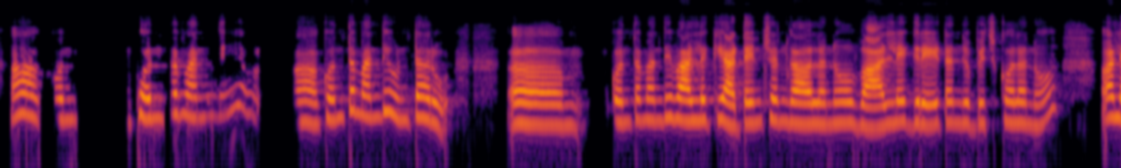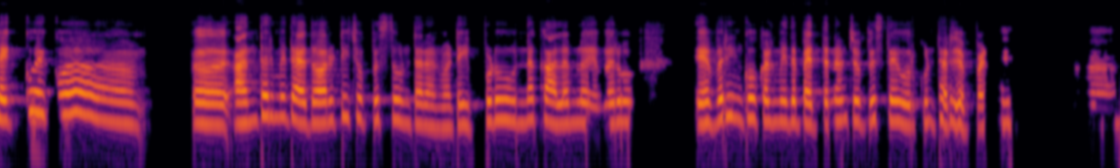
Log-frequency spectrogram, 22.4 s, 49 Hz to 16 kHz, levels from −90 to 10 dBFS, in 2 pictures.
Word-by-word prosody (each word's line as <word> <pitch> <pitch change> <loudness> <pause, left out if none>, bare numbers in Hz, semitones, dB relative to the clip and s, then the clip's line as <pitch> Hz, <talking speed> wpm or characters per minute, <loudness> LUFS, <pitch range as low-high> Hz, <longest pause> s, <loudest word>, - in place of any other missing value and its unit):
ఆ! - - +4 0.4
కొంత్ 265 0 -6 0.6
కొంతమంది 290 +1 -1 0.7
ఆ! - - -1 0.3
కొంతమంది 290 +3 0
ఉంటారు. 265 -1 0 0.7
ఆహ్, 235 0 +6 0.4
హ్మ్, 220 - -13 0.4
కొంతమంది 260 +2 -2
వాళ్ళకి 260 +1 +5
అటెన్షన్ 245 +3 0
గావాలనో, 235 0 +3 0.2
వాళ్ళే 215 +5 +6
గ్రేట్ 230 0 +3
అని 240 -1 -6
చూపించుకోవాలనో, 235 0 -4 0.6
వాళ్ళు 285 0 +6
ఎక్కువ 265 +7 -6
ఎక్కువ 320 0 -1 1.3
ఆహ్, 230 -1 +3 0.2
అందరి 260 +5 -1
మీద 290 0 -3
అథారిటీ 240 +3 0
చూపిస్తూ 265 -1 -7
ఉంటారన్నమాట. 215 -3 -6
ఇప్పుడు 250 +4 -4 0.2
ఉన్న 245 +1 -8 0.2
కాలంలో 235 0 0
ఎవరు, 230 +4 -3 0.8
ఎవరు 260 +4 -1
ఇంకొకరి 265 -2 -2
మీద 250 0 0
పెత్తనం 235 +3 0
చూపిస్తే 255 +1 -3
ఊరుకుంటారు 235 +2 -5
చెప్పండి. 210 +4 -5 0.8
ఆ! 220 0 -9
250 Hz, 100 wpm, -23 LUFS, 235-270 Hz, 1.3 s, ఆహ్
